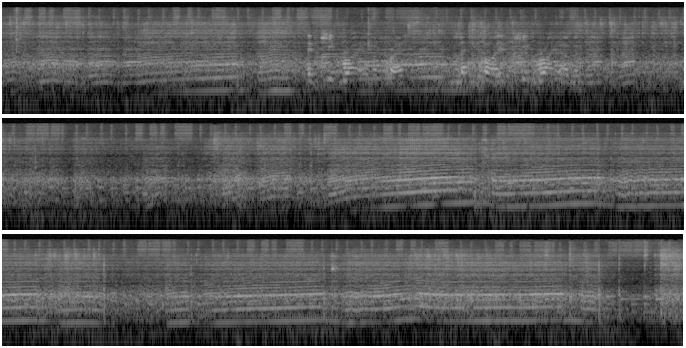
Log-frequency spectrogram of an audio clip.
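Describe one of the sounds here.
A rally car engine revs hard, rising and falling in pitch as gears change.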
